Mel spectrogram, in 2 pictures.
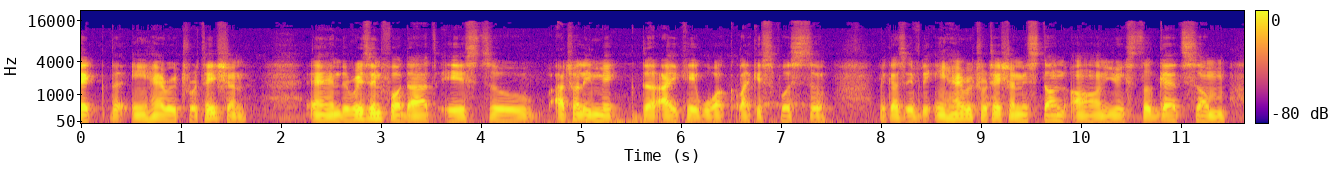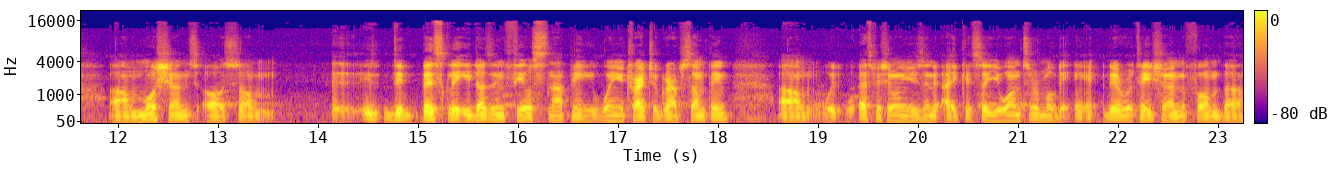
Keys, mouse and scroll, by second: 1.1 r, 2.6 r, 3.6 right click, 7.0 click, 8.3 click, 9.2-10.9 drag, 12.2 a, 13.3 alt+r, 13.5 alt+g, 14.3 right click, 14.5 g, 18.3 r, 19.7 g, 21.6 right click, 22.4 click, 23.2 right click.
